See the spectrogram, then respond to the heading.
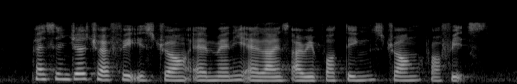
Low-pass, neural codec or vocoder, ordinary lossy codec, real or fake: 7.2 kHz; codec, 16 kHz, 16 kbps, FunCodec, trained on LibriTTS, 50 frames a second; MP3, 64 kbps; fake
